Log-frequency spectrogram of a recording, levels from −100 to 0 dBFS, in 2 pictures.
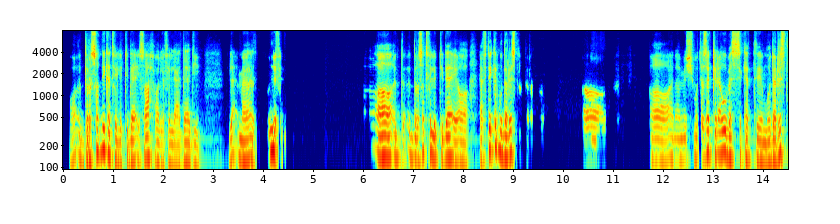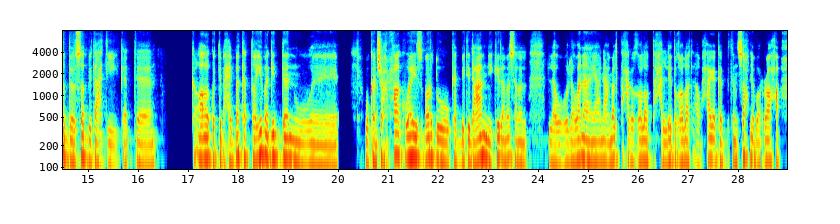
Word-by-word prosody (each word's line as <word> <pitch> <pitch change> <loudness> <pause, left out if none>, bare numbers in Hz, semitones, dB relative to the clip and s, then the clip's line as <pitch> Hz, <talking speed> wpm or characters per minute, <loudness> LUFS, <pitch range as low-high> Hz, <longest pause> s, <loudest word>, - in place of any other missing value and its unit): هو 130 +6 -8
الدراسات 125 +4 +4
دي 175 +2 +5
كانت 150 -4 +3
في 130 - -1
الابتدائي 120 +2 -2
صح 135 +2 +1
والّا 110 -1 -4
في 115 - -10
الإعدادي؟ 105 -1 -3 0.5
لأ، 130 +3 -4
ما 120 +1 +2
تقول 115 -1 -8 0.3
لي - - +9
فن - - -7 1.8
آه، 135 -6 +6
الد 135 -1 -5
الدراسات 135 +2 -1
في 150 - +1
الابتدائي 130 -3 +3
آه، 110 -2 -2 0.2
أفتكر 175 +10 +2
مُدرِّسة 150 0 +4
الدراسات 465 +2 -17 1.0
آه. 120 -1 -2 0.9
آه، 125 0 -1
أنا 125 -1 -7
مش 125 +1 0
مُتذكّر 155 +4 +1
أوي 160 +1 +6
بس 130 -2 +4
كانت 125 0 -3
مُدرِّسة 120 +7 +2
الدراسات 120 +1 +1
بتاعتي 110 -4 -5
كانت 110 +2 -10
م 105 -1 -4 0.8
ك - - -5
آه، 130 0 +3
كنت 130 0 -3
باحبها 115 +2 -1
كانت 130 -1 -4
طيبة 145 +4 +3
جدًا 135 -2 +1
و 110 -1 -3 1.1
وكان - - 0
شرحها 150 0 +2
كويس 135 -1 +3
برضه 130 0 0
وكانت 115 -1 -2
بتدعمني 120 +2 +3
كده 130 +2 -1
مثلًا 115 -4 -2 0.4
لو 105 -1 -4
لو 115 +1 -1
أنا 120 -3 +1
يعني 115 +1 -3
عملت 125 +3 -3
حاجة 120 -1 -4
غلط، 120 +1 -3
حلّيت 115 +3 -3
غلط 115 0 -2
أو 105 -2 -11
حاجة، 125 +6 -1
كانت 115 -3 -5
بتنصحني 125 +5 0
بالراحة، 115 +1 -2
125 Hz, 140 wpm, -23 LUFS, 115-135 Hz, 1.8 s, لي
